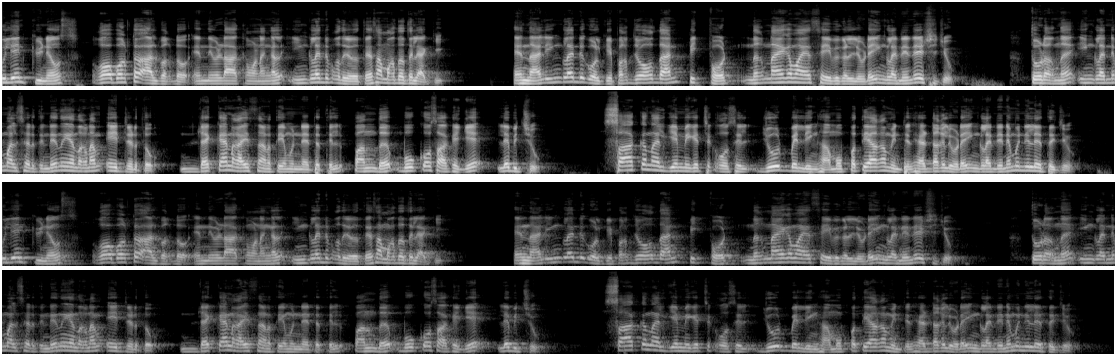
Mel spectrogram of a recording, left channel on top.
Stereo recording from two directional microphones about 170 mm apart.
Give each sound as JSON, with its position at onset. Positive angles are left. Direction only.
{"t": 0.0, "sound": "speech", "side_deg": 35}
